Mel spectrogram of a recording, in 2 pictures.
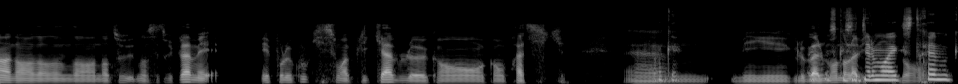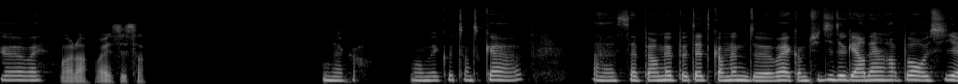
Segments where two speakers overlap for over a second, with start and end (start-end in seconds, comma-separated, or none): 8.1-9.3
